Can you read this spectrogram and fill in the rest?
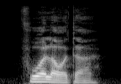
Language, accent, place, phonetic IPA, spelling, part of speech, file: German, Germany, Berlin, [ˈfoːɐ̯ˌlaʊ̯tɐ], vorlauter, adjective, De-vorlauter.ogg
- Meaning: 1. comparative degree of vorlaut 2. inflection of vorlaut: strong/mixed nominative masculine singular 3. inflection of vorlaut: strong genitive/dative feminine singular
